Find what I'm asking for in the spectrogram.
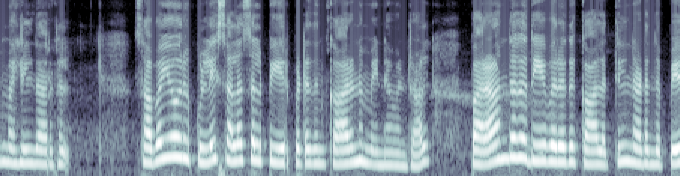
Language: Tamil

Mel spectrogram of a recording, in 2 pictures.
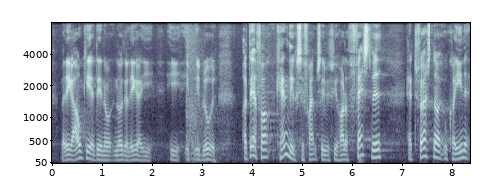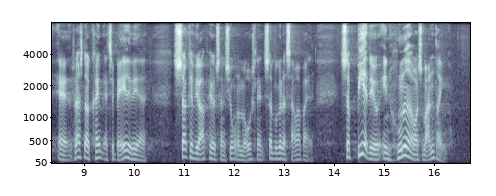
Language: Danish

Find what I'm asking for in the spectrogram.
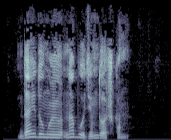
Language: Belarusian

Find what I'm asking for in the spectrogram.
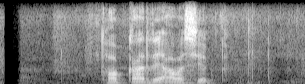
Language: Nepali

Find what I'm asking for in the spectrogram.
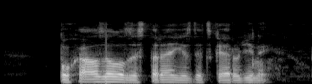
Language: Czech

